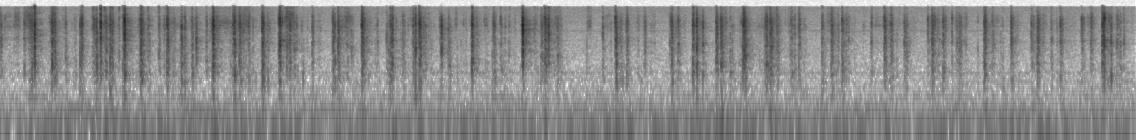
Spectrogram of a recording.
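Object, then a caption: Plastic pouch of floss picks. A full DenTek plastic pouch of floss picks is held in one hand and tapped quickly with the fingertips of the other. It makes a steady run of dry, bright clicks with plastic crinkling and no ring after each tap. A faint low hum sits underneath.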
